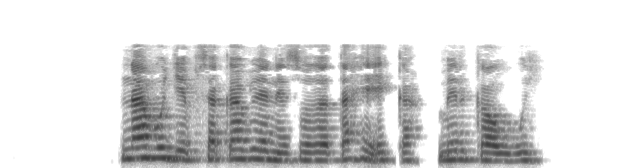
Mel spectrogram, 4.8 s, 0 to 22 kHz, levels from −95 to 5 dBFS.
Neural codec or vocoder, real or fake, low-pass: none; real; 7.2 kHz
